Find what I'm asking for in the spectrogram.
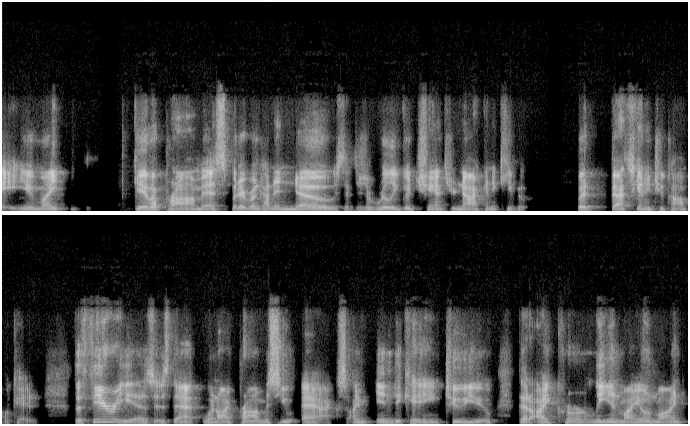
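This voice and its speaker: A man's voice: medium pitch, fairly bright tone. A middle-aged man co-hosting a podcast, explaining law in a playful, self-mocking chat. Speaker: podcast co-host, law teacher.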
